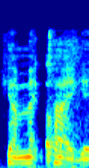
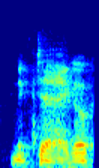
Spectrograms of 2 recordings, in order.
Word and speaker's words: McTagg: The National Coordinator for Astronomers Without Borders in New Zealand, and McTagg. Is that how we pronounce it? Sorry about that. That's pretty close, Mike. McTagg, actually. McTagg. Okay.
